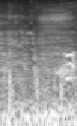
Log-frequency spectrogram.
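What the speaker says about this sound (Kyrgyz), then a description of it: "бурул өңдүү түстүү атыбыз чыгып келди" A three-year-old grey stallion named Gladiator, a brief close whinny-like sound with a hoof clop in one short burst.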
